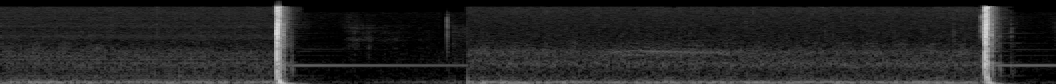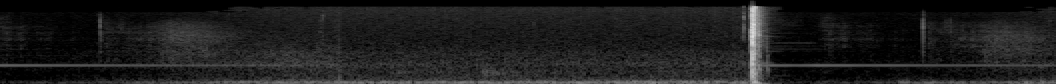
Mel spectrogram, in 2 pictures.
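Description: An air rifle fires with sharp cracks.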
